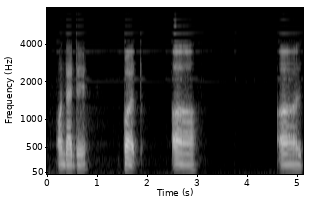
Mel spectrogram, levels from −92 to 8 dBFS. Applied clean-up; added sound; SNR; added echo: neural mask model DeepFilterNet 3.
